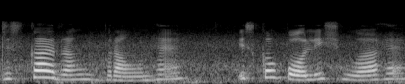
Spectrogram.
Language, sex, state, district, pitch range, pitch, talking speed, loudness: Hindi, female, Punjab, Pathankot, 205-270 Hz, 230 Hz, 120 wpm, -17 LUFS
